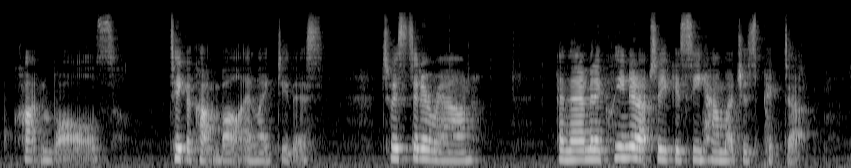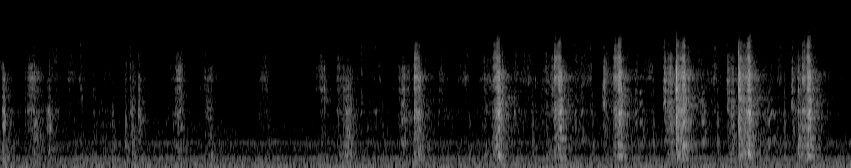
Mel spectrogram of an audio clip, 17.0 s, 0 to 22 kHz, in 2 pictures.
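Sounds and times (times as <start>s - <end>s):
cotton swab scratching inside tank: 8.5s - 16.9s.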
